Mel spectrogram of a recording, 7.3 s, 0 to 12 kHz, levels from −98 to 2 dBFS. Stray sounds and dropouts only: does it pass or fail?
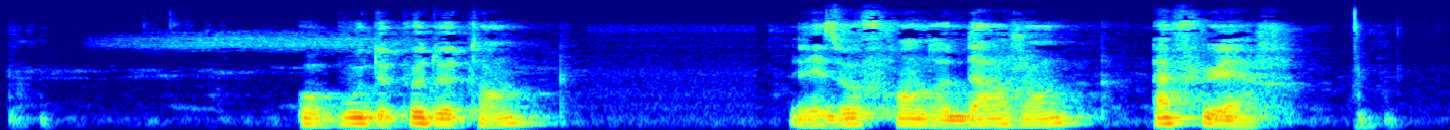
pass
